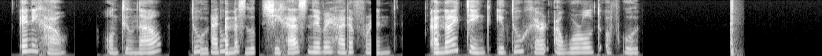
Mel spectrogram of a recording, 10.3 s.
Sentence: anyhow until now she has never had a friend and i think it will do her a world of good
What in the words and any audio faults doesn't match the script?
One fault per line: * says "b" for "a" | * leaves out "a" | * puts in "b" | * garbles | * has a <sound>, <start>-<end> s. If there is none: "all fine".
* garbles
* has a dropout, 4.6-4.7 s
* leaves out "will"
* has a thud, 9.1-9.3 s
